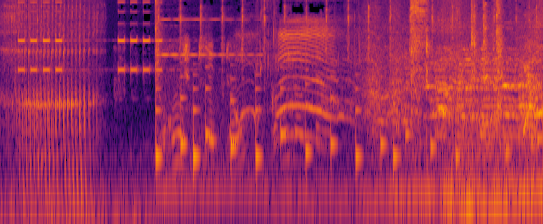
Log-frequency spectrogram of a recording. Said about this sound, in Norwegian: Ja, men da setter vi i gang en liten vignett. Vi setter i gang. Nå skal jeg bare trykke på riktig knapp. Vi tar vignetten først.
